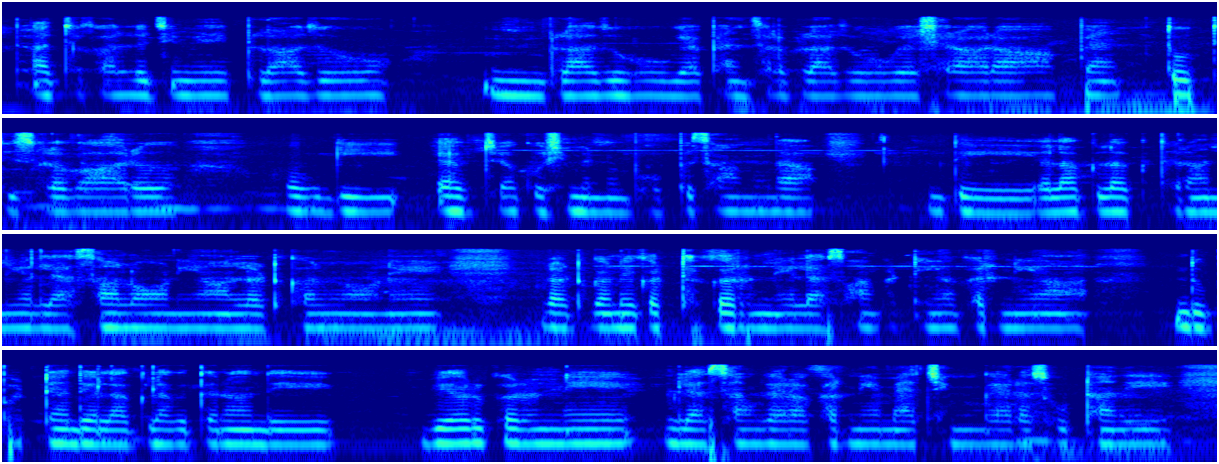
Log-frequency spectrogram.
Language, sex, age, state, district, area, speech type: Punjabi, female, 18-30, Punjab, Muktsar, urban, spontaneous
